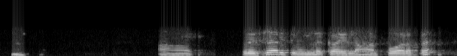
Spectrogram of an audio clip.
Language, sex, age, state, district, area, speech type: Tamil, female, 18-30, Tamil Nadu, Tiruvarur, rural, conversation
